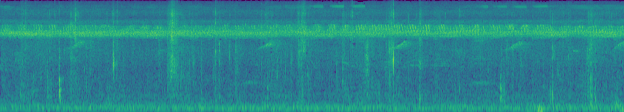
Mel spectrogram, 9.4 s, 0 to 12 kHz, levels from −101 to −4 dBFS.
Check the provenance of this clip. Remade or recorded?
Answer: recorded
